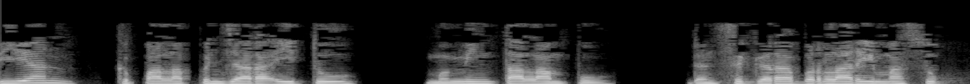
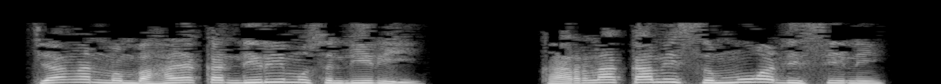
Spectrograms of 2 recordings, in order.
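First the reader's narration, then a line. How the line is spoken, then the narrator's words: Loud shout. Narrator (Indonesian): Namun, Paulus berteriak dengan suara keras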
